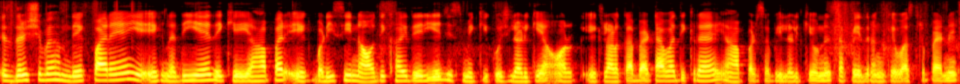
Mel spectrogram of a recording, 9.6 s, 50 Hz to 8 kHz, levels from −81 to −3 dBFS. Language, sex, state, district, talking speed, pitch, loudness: Hindi, female, Uttarakhand, Tehri Garhwal, 280 wpm, 170 Hz, -19 LUFS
